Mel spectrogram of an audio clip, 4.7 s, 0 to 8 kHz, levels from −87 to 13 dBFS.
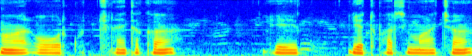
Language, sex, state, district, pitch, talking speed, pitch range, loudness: Garhwali, male, Uttarakhand, Uttarkashi, 120 Hz, 115 wpm, 120-125 Hz, -17 LUFS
